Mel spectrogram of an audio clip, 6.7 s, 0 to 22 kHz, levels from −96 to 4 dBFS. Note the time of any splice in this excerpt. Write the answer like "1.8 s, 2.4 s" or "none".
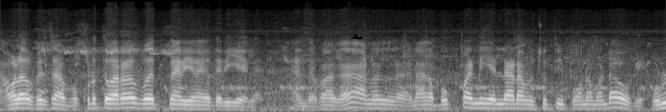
none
